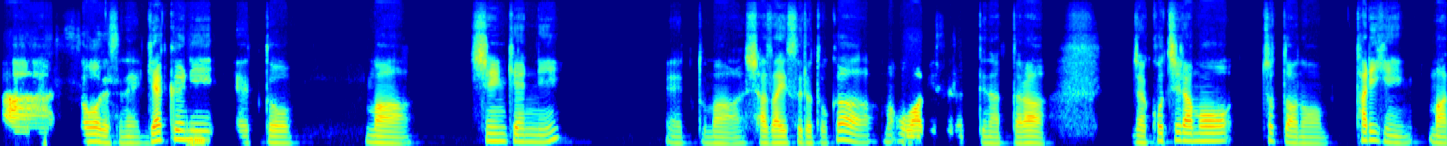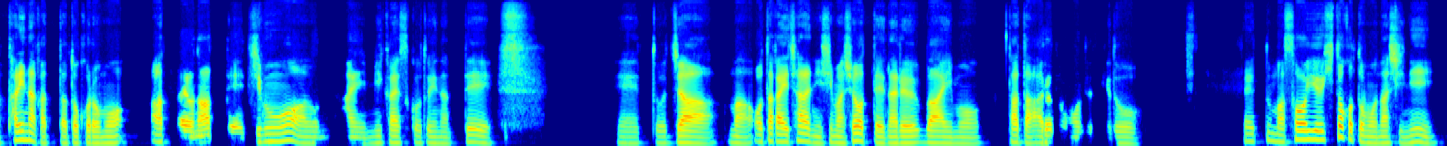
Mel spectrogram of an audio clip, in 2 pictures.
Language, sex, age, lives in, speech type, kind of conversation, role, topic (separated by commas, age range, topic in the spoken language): Japanese, male, 25-29, Japan, conversation, unstructured, none, 人を許すのは簡単だと思いますか？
